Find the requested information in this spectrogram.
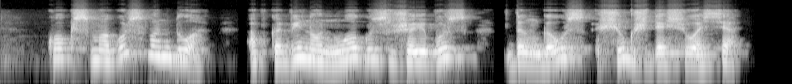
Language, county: Lithuanian, Utena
